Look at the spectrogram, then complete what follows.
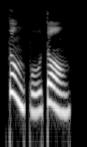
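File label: "动不动", Mandarin Chinese; hsk; chinese flashcards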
